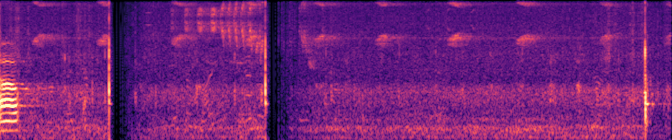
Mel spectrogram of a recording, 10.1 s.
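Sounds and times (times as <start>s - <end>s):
outdoor background noise: 0.0s - 10.0s
bird chirping: 0.4s - 1.7s, 2.6s - 6.1s, 6.7s - 7.2s, 7.8s - 8.3s.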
